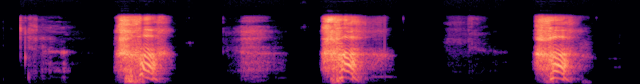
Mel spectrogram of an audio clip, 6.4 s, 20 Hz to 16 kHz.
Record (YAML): exhalation_length: 6.4 s
exhalation_amplitude: 19083
exhalation_signal_mean_std_ratio: 0.35
survey_phase: beta (2021-08-13 to 2022-03-07)
age: 45-64
gender: Female
wearing_mask: 'No'
symptom_sore_throat: true
smoker_status: Never smoked
respiratory_condition_asthma: false
respiratory_condition_other: false
recruitment_source: Test and Trace
submission_delay: 1 day
covid_test_result: Positive
covid_test_method: RT-qPCR
covid_ct_value: 18.8
covid_ct_gene: ORF1ab gene
covid_ct_mean: 19.3
covid_viral_load: 480000 copies/ml
covid_viral_load_category: Low viral load (10K-1M copies/ml)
